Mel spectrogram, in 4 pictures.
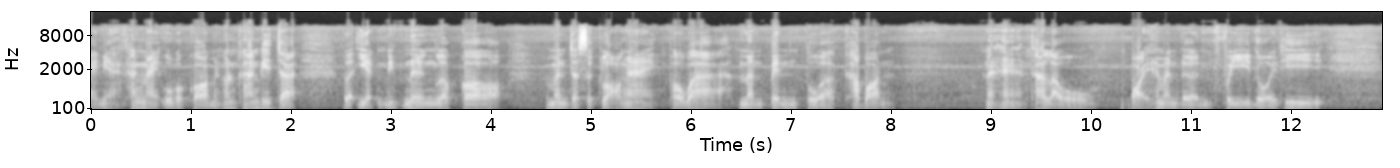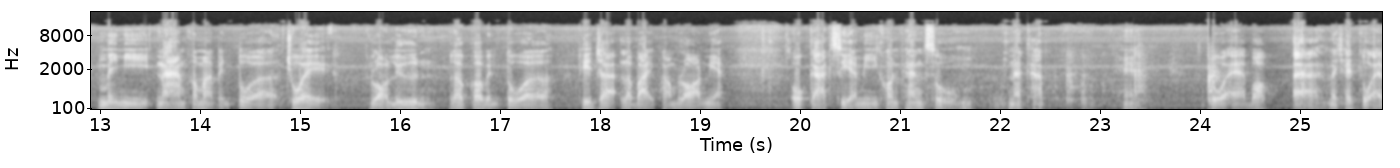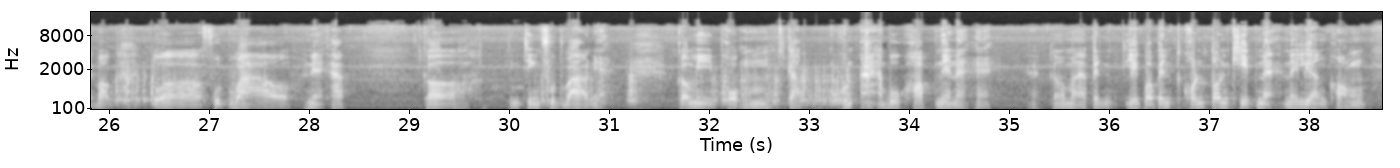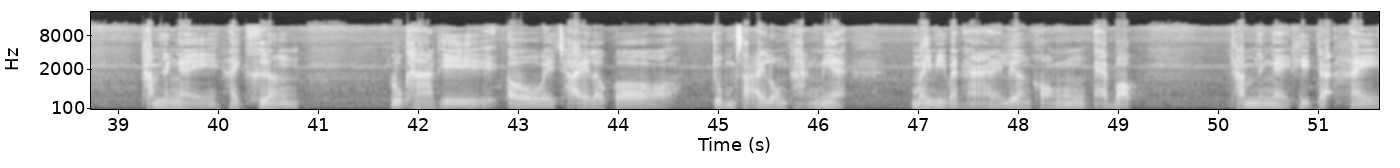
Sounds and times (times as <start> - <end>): Speech: 0.0 - 8.1, 8.9 - 12.4, 13.0 - 19.3, 19.9 - 22.6, 23.2 - 28.4, 29.1 - 31.1, 31.7 - 38.6, 39.2 - 40.9, 41.7 - 49.3, 50.1 - 51.6.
